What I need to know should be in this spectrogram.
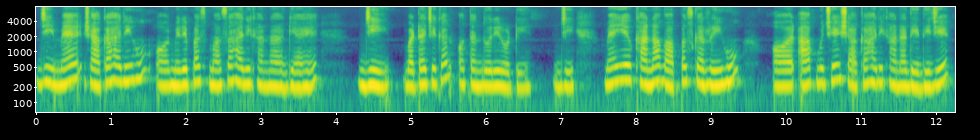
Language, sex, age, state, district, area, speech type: Hindi, female, 45-60, Rajasthan, Jaipur, urban, spontaneous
